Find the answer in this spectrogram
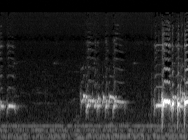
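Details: Zebra dove, a local wild perkutut used as a lure and calling bird, gives soft, rolling coos at a mid pitch, with short trilled bursts separated by brief pauses; the last phrase is louder and fuller.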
